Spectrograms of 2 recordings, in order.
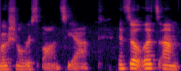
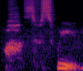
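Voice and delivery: slow, breathy whispered awe; soft whispered tenderness; moved whisper; 13 dB quieter, slower than usual. Real, not acted. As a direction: whisper it, almost in tears.

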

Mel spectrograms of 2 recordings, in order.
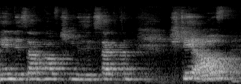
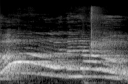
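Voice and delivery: Italiano with a laugh, higher and louder; light up with relief on Italiano; delighted Italiano; 8 semitones higher, 9 dB louder than usual. Real, not acted. She hears the husband speaks Italian, laughing with relief.

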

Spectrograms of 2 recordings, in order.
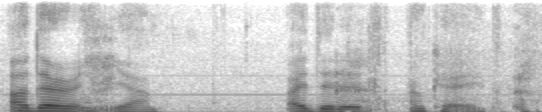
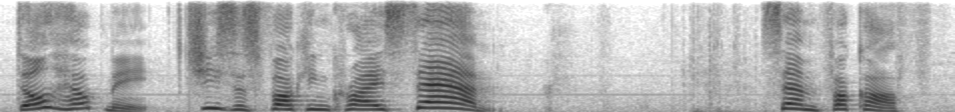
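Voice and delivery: high, loud exasperated shouting; annoyed; 7 semitones higher, 6 dB louder than usual. Real, not acted. Player to annoying brother in the way, angry shout. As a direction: snap loudly at a brother. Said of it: "This is so annoying".

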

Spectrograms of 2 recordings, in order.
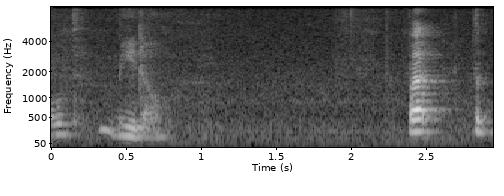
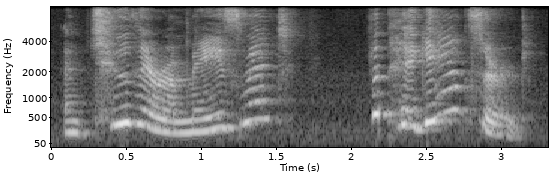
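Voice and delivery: ordinary delivery

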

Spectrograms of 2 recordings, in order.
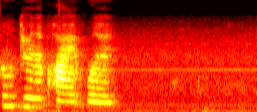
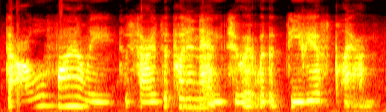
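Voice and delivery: ordinary delivery

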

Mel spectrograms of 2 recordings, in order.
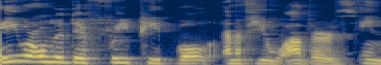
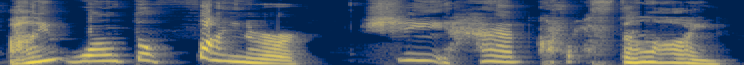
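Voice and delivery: high, slow, loud demand; demanding screaming tone; 7 semitones higher, 4 dB louder, slower than usual. A narrator's reading. Bullied gunman explains his hunt, demanding screaming tone. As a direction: yell it out, dragging the words. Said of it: "he said demandingly in a screaming tone".

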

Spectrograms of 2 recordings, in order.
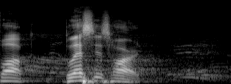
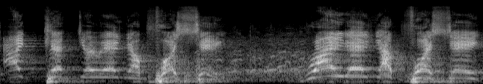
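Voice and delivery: much higher, slow shouted screech; Gilbert stage voice; 11 semitones higher, slower than usual. Retold or imitated. Comic imitating Gilbert's onstage screech, much higher and slow. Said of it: "when he got on stage, he's like".

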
